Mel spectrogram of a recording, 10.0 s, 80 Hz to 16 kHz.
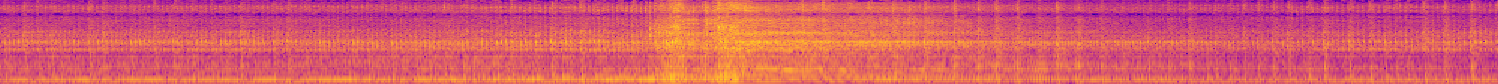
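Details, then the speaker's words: Cold-started Yamaha DT100 two-stroke with oil injection (separate oil tank), original parts, new carburetor and fuel tap; choke used, starts first kick; crackle settles to a steady, even, clean idle with no rattles, a normal healthy two-stroke idle. "เครื่องเงียบๆนะครับผมเครื่องแรงๆเลยเข็มไมค์ขึ้นปกตินะครับผมอรoof2Tใช้งานถังแยกนะครับ"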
